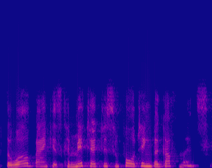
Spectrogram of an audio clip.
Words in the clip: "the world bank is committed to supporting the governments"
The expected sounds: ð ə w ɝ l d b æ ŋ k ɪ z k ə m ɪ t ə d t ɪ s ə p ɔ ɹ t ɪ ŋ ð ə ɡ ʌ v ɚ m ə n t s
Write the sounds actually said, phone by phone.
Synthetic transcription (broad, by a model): ð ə w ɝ l d b æ ŋ k ɪ z k ə m ɪ t ə d t ɪ s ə p ɔ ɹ t ɪ ŋ ð ə ɡ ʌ v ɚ m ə n t s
